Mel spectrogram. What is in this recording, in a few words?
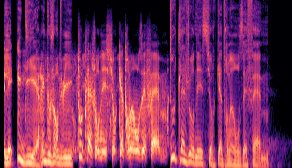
Drop Jingle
